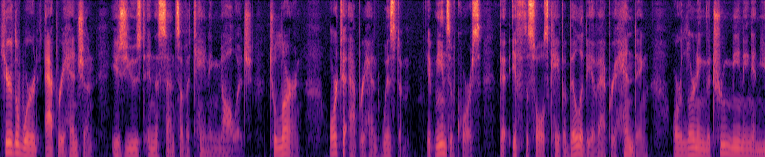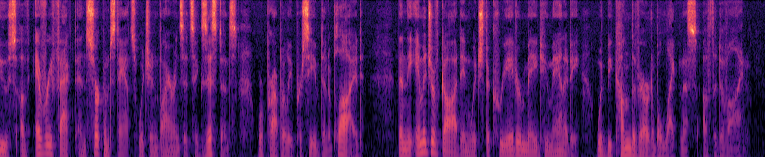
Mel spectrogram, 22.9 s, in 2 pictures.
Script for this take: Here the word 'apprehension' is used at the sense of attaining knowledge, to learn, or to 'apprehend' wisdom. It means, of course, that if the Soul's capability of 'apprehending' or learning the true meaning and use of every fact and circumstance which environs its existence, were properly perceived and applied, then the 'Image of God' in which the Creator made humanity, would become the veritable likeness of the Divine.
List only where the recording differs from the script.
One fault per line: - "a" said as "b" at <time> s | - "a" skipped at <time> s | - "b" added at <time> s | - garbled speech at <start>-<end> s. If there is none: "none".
- "at" said as "in" at 2.2 s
